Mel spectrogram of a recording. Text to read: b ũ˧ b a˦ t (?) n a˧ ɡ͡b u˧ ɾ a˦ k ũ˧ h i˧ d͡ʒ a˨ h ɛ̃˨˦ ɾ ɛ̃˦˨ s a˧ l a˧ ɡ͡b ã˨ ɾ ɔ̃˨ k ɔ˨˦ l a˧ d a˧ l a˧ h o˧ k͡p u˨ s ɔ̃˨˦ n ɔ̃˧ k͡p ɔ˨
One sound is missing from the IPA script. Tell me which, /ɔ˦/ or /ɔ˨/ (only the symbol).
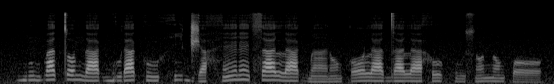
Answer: ɔ˦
